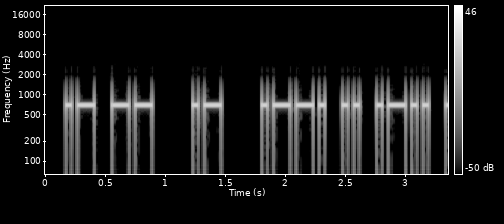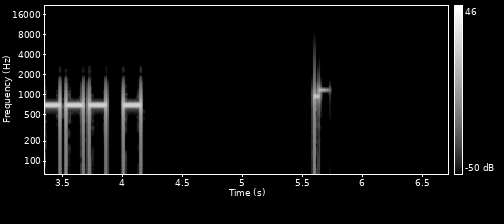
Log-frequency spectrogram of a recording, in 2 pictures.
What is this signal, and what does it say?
Morse code, heard as a keyed tone, about 25 wpm, 700 Hz. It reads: AM A PILOT
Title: Common QSO Phrases Encore 25wpm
